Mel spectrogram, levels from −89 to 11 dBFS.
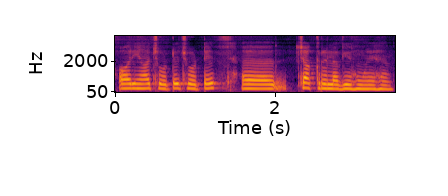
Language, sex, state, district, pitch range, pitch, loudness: Hindi, female, Chhattisgarh, Sukma, 215-240 Hz, 230 Hz, -15 LUFS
